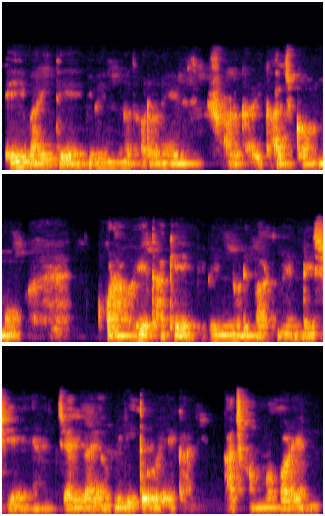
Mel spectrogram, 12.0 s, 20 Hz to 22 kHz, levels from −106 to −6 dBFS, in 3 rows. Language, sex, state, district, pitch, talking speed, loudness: Bengali, male, West Bengal, Paschim Medinipur, 190 Hz, 100 wpm, -19 LUFS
